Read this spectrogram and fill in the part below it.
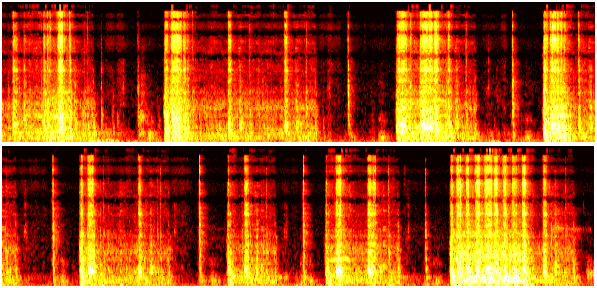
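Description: A sewing machine stitches fabric for a chicken grocery bag holder in quick bursts, stopping and restarting about every second or two, with short pauses between runs close by.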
